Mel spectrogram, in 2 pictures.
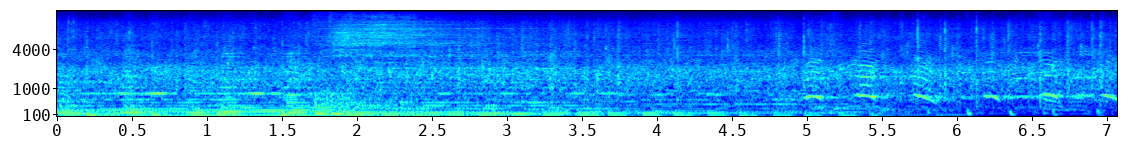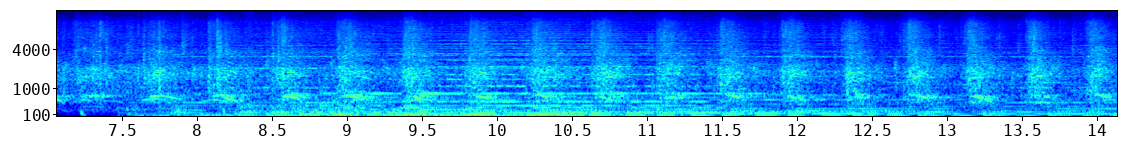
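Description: An audience applauding and cheering over music with a steady beat. In the second half the applause settles into rhythmic clapping.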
